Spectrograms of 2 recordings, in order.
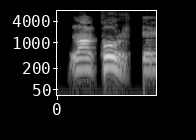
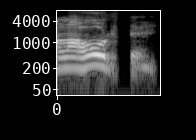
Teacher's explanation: La C in particolare tra due vocali non si pronuncia.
